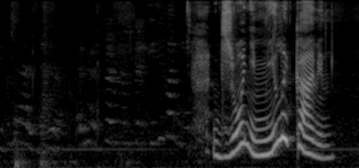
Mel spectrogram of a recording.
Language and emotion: Russian, positive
